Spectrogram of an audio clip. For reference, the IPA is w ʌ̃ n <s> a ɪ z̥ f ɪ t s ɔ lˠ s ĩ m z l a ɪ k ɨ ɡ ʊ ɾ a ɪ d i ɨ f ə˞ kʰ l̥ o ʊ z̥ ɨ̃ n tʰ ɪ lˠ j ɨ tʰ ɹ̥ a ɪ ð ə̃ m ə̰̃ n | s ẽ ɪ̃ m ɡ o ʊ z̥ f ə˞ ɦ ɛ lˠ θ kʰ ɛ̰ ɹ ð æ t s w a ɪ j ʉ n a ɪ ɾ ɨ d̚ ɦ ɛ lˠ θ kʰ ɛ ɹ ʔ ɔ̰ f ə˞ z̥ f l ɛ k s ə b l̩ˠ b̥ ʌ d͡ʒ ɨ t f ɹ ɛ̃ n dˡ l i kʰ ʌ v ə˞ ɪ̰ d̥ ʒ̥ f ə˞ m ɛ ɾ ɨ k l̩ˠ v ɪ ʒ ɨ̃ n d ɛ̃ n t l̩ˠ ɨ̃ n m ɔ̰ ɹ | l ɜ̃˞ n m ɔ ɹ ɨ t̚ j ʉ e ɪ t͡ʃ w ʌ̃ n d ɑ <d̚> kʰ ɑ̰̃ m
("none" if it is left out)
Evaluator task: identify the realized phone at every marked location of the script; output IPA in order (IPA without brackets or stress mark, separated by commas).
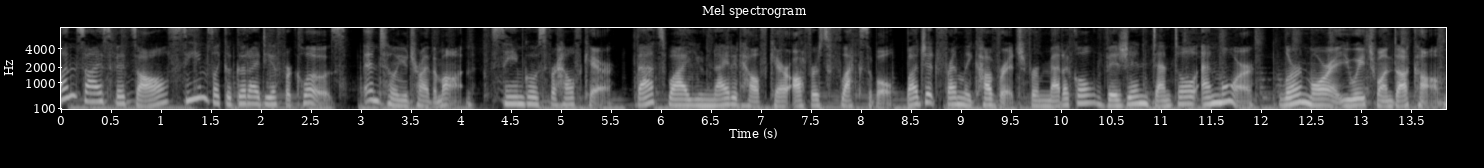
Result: s, t̚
